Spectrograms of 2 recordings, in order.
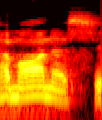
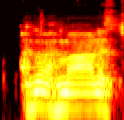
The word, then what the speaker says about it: Hermanus: Yeah, Hermanus. Yeah. Hermanus, just um, southeast from Cape Town.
